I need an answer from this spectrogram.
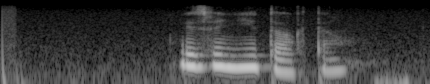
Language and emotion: Russian, sad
